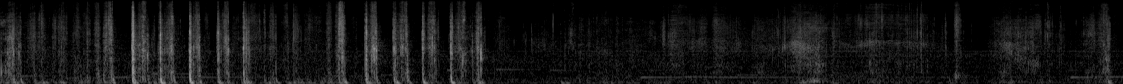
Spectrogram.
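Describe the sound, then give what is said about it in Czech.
Tarot cards being shuffled for a reading, a rapid burst of crisp slapping and riffling for about five seconds, then softer handling and faint rustles with a quiet background hum. No talking. “Já už se dívám na vaše fotky, míchám u toho karty a my se spolu podíváme, co nám Tarot poví o vás dvou.”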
